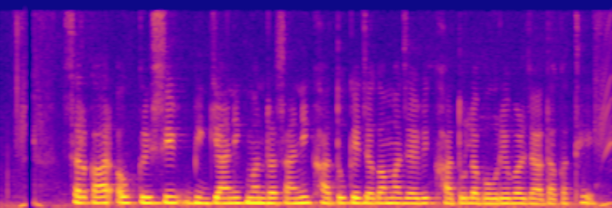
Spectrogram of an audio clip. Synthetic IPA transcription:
sɐɾkaːɾɔːkɾɪʃiʋɪɡjaːnɪkmɐnɾɐsaːɪnɪkʰːaːt̪ũked͡ʒɐɡəɦmãd͡ʒəjʋɪkʰːaːt̪ũlɐboːɾebɐɾd͡ʒjaːd̪akɐt̪ʰeː

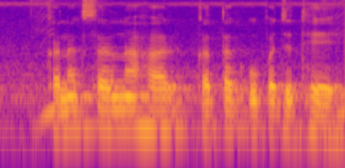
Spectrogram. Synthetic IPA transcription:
kənəksəɾnaɦəɾkət̪əkupəd͡ʒt̪ɦe

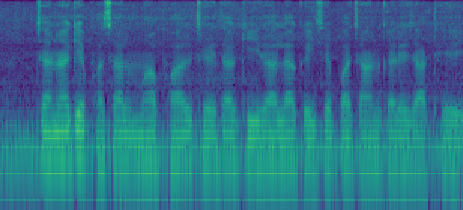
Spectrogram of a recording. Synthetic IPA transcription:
t͡ʃɐnak̬epʰəsəlmãpʰaːlt͡ʃʰeːd̪akiːɾalakəɪsepət͡ʃaːnkəɾed͡ʒaːt̪ʰeː

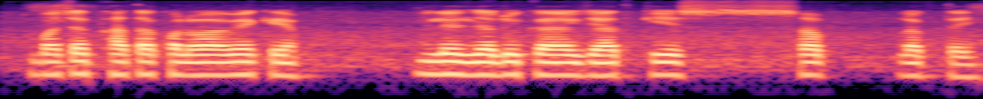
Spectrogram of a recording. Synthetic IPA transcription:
bət͡ʃət̪̚kʰat̪akʰolwaweke | leld͡ʒalukaeːkd͡ʒaːt̪kisəb̚ | ləɡt̪ai

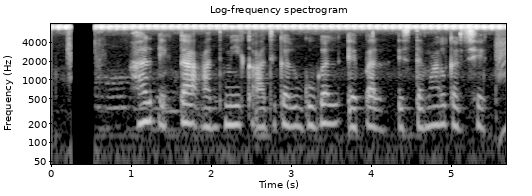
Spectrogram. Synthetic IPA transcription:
həɾek̚ʈ̪aʔad̪ʱunikad͡ʒikəlɡuɡəlepəɾɪst̪emalkəɾt͡ʃʰe

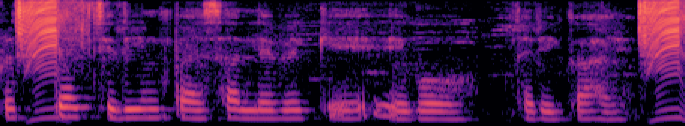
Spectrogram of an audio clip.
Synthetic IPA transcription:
pɾət̪jat͡ʃɪɾiːnpɛːsaleːbekeeːɡo | t̪ɐɾiːkaɦɛː

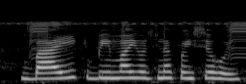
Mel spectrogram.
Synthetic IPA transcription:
bajkbimajod͡ʒnakɔjseɦoj

